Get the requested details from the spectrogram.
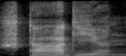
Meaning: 1. plural of Stadion 2. plural of Stadium
- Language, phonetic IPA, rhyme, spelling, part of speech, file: German, [ˈʃtaːdi̯ən], -aːdi̯ən, Stadien, noun, De-Stadien.ogg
